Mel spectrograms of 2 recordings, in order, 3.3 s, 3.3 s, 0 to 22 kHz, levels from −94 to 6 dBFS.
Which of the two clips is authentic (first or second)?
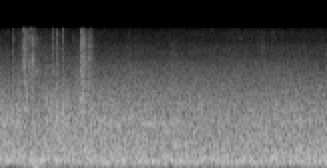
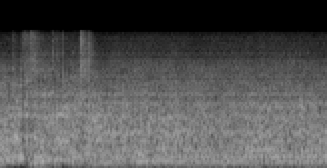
first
